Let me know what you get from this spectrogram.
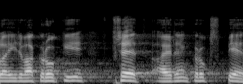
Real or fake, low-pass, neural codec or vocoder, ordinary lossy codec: real; 9.9 kHz; none; MP3, 96 kbps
